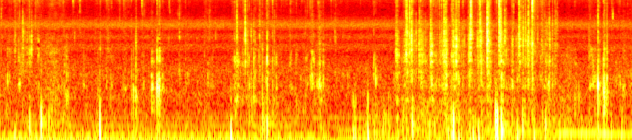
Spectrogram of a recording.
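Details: English cream golden retriever, a male, eating Taste of the Wild dry food for breakfast from a blue slow-feeder bowl with concentric circles; sparse crisp crunches early, then a dense burst of rapid crunching and kibble clatter, over a steady low hum.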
